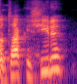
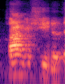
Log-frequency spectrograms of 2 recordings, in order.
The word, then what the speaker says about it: Takeshita: The Golden Elite versus Bullet Club Gold and how do you say is the other guy's name? – Who? – Shida. – Oh, I forget. – I always butcher this every time. – Oh, Takeshita? – Takeshita, thank you. There you go. Once I hear it, I'm good, but I can never say it.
